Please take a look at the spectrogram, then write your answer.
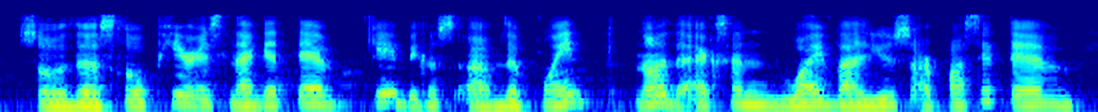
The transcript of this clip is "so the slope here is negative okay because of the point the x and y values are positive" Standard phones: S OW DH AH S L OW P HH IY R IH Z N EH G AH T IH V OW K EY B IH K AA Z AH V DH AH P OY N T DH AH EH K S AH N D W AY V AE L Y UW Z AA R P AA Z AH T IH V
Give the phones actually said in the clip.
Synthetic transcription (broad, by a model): S OW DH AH S L OW P HH IY R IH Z N EH G AH T IH V OW K EY B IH K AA S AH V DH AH P OY N T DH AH EH K S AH N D W AY V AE L Y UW S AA R P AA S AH T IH V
